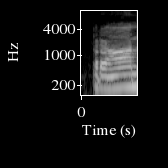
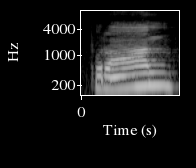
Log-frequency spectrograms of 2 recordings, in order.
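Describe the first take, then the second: First: It starts with a p-r cluster, no vowel. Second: It starts with 'pu', a vowel after p. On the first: The speaker calls it wrong. "ਪ੍ਰਾਨ ਨਹੀਂ ਕਹਿ ਦੇਣਾ" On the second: The speaker calls it right. "ਪੁਰਾਨ ਦੇ ਪੱਪੇ ਔਂਕੜ ਨਾਲ ਉਚਾਰਨ ਕਰਨਾ ਹੈ"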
